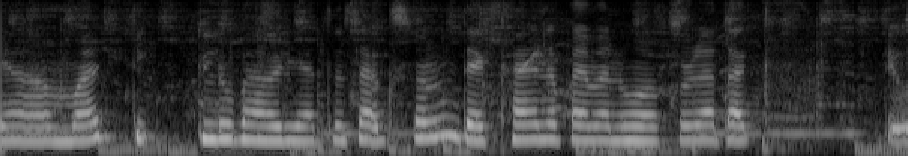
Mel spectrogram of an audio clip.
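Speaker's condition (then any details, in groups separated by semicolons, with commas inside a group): No condition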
